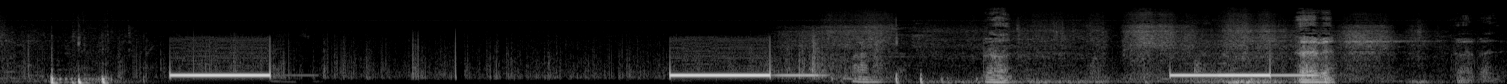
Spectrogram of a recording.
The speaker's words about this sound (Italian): Ah, suona il telefono.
